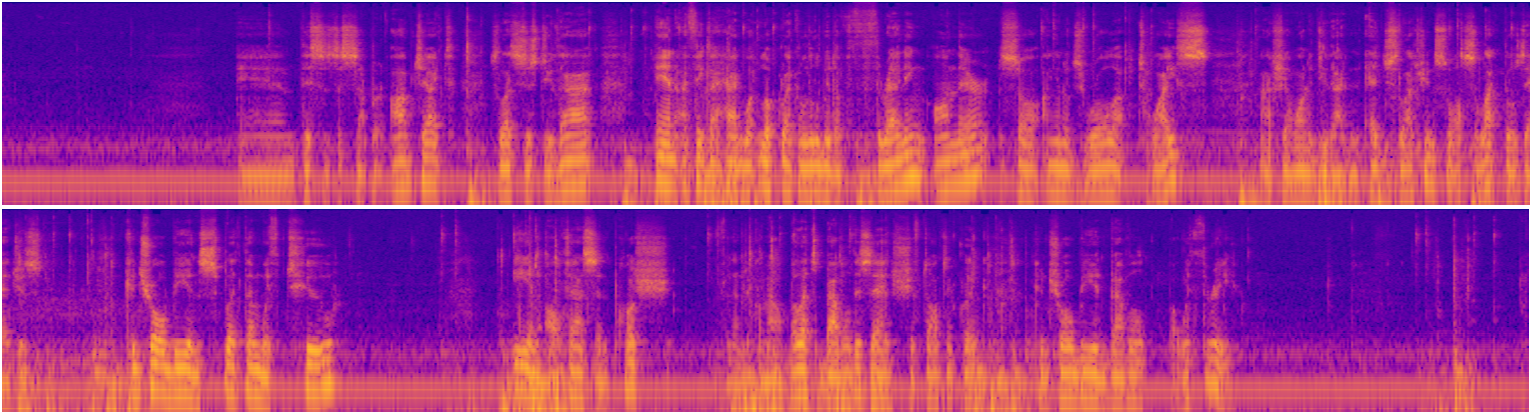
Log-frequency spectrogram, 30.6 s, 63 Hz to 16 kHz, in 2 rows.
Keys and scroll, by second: 4.7 z, 7.1 alt+a, 8.5 ctrl+r, 12.4 2, 13.2 alt+a, 16.3 ctrl+b, 20.3 e, 20.7 alt+s, 22.8 alt+a, 25.2 ctrl+b, 29.8 Tab.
